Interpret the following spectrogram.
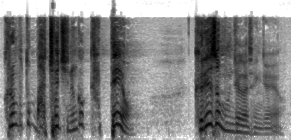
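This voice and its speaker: A man's voice: sits high, huge pitch swings, brisk, husky. A man preaching an afternoon church sermon, explaining scripture to the congregation and often restarting with "so" to move on. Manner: explanatory, addresses congregation with frequent "자".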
